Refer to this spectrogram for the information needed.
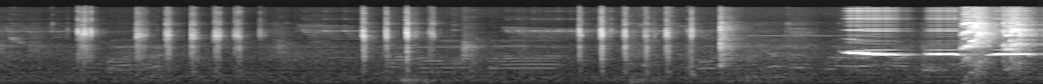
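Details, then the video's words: Home-kept white-rumped shama: a run of sharp dry clicking notes in short irregular bursts, then a loud, sustained, clear whistle with bright high overtones near the end. "Bakat Terpendam Murai Rumahan"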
